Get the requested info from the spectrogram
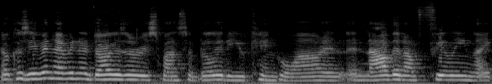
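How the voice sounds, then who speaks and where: With an American accent, a woman talks very fast at a medium pitch and fairly even intonation, her voice carrying audible room echo. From Chicago. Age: 50s. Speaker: podcast guest, host's mother. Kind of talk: casual chat.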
